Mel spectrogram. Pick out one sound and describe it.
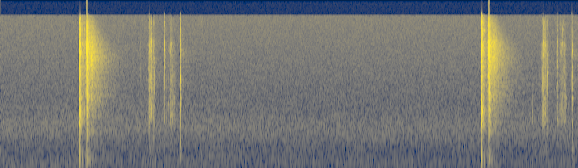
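An air rifle fires with a sharp crack.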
